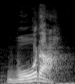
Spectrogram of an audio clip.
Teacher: Australians are kinda in the middle, aren't they? Because they take the soft D's from Americans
